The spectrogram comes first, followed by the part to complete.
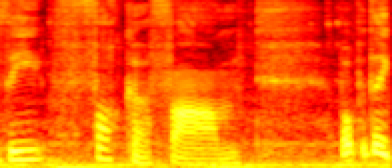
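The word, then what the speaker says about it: Fokker: parking was called the okay careful with the pronunciation here it was called the fokka farm what would they call it now the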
